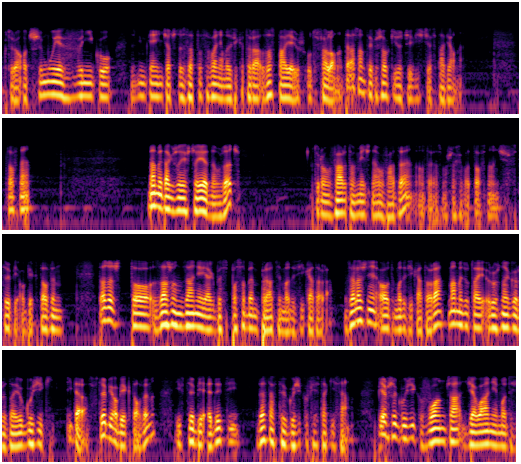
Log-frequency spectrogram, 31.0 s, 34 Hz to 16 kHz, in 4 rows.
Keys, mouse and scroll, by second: 1.8 middle click, 2.8 middle click, 4.4 right click, 4.8 right click, 5.2 right click, 5.6 right click, 6.0 right click, 6.3 right click, 6.6 right click, 7.4 ctrl+z, 7.7 ctrl+z, 8.0 ctrl+z, 8.2 ctrl+z, 8.4 ctrl+z, 8.5 ctrl+z, 8.8 ctrl+z, 9.0 ctrl+z, 11.2 ctrl+z, 11.8 ctrl+z, 12.0 ctrl+z, 12.4 ctrl+z, 12.6 ctrl+z, 13.0 ctrl+z, 13.2 ctrl+z, 13.4 ctrl+z, 13.6 ctrl+z, 14.2 Tab, 14.4 ctrl+z, 14.8 ctrl+z, 24.4 Tab, 25.6 Tab, 29.4 click.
